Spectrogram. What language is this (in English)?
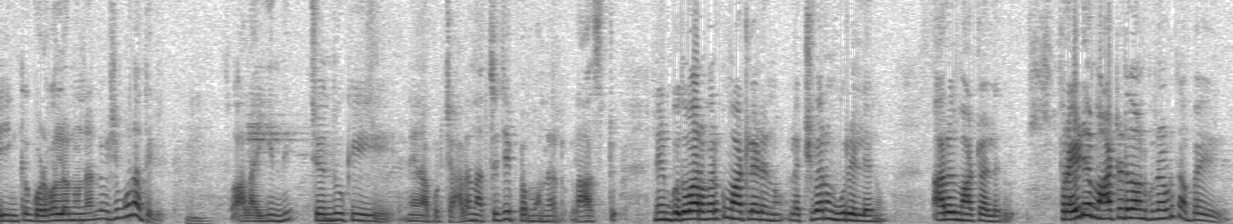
Telugu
